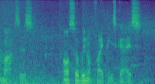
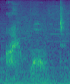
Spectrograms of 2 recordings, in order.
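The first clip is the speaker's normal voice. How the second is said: soft, voiceless whisper; whispered aside; 7 dB quieter than usual. Real, not acted. Host after promising to edit it out, whispering. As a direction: slip it in under the breath, whispered.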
